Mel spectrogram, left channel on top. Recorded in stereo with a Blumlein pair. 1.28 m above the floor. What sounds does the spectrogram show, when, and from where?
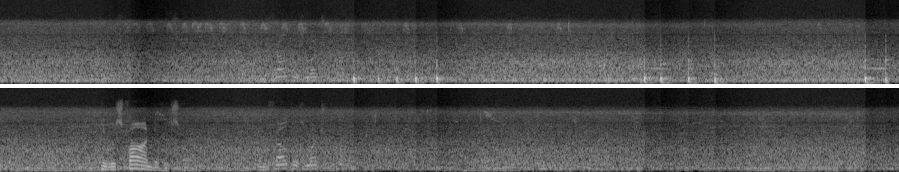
1.0 s a man speaking: 60° right; by 3.4 s 5° right
3.5 s tapping: 45° left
